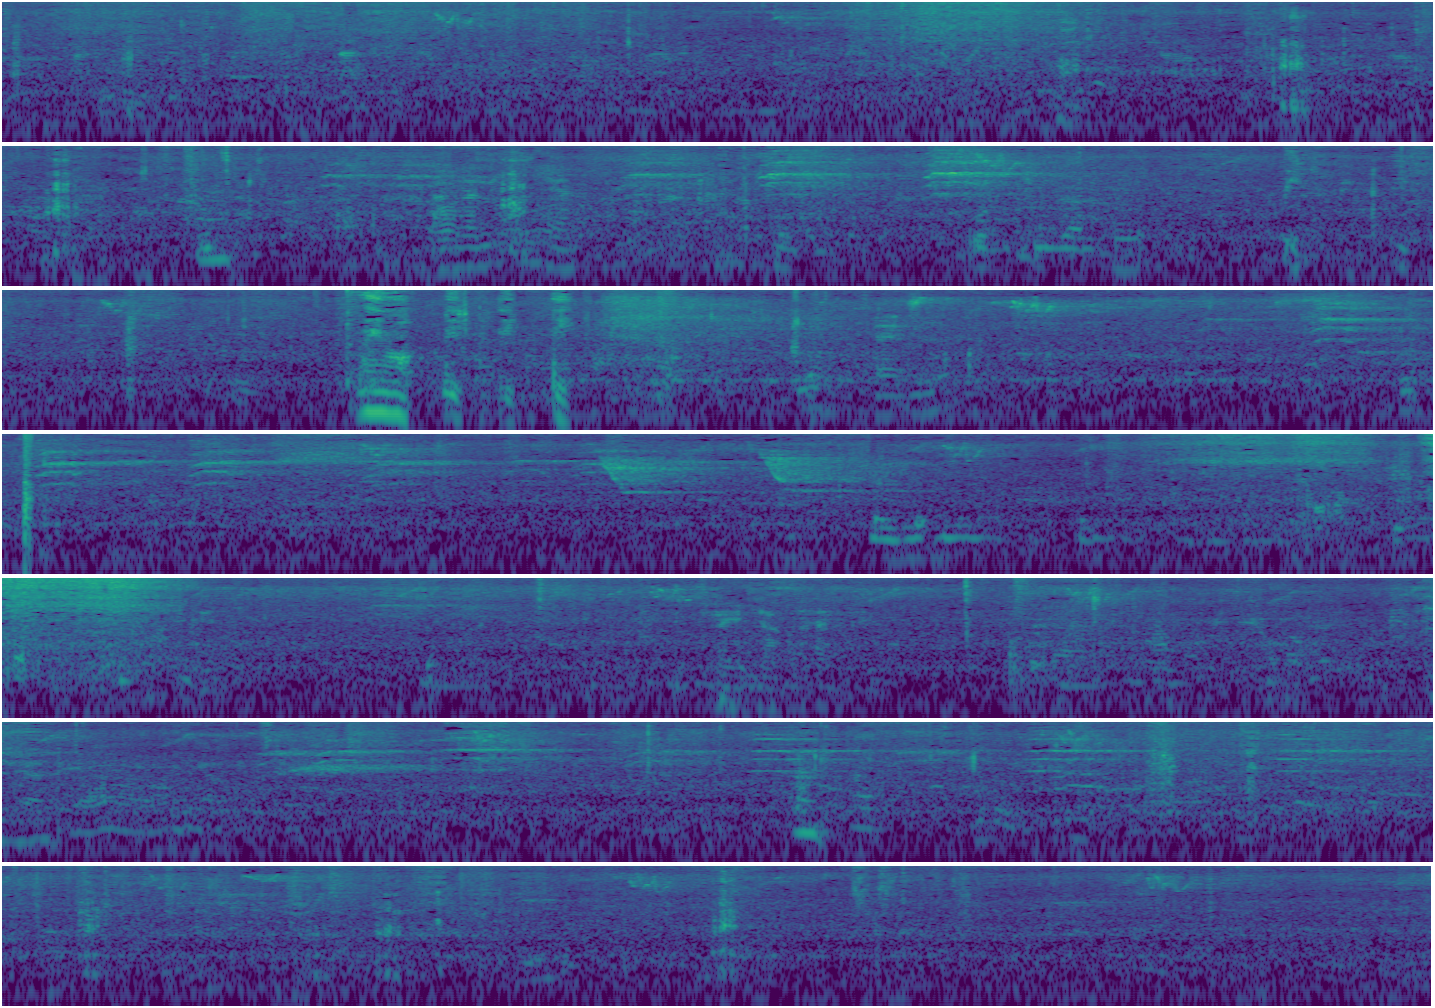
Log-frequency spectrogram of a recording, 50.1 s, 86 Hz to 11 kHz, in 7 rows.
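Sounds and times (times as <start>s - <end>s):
hissing rustles: 0.0s - 6.4s, 27.0s - 32.0s
steady background hiss: 0.0s - 50.0s
macaques calling: 16.0s - 18.5s.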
